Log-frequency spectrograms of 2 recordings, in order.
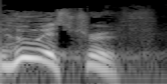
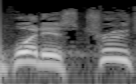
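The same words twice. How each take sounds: First: WHO is truth, with the weight on WHO and a falling close; the real question, weight on WHO; stress on WHO. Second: WHAT is truth, with the weight on WHAT and a lift at the end; the question people ask, weight on WHAT; stress on WHAT. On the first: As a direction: land hard on WHO and let it drop. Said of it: "When we ask the question, "What is truth?". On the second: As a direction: lean on the word WHAT and ask it. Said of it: "we're really asking, "Who is truth?". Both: Shown as a demonstration.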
